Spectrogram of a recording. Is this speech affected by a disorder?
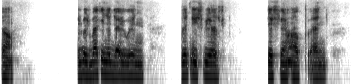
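Yes: spinal muscular atrophy type 2; progressive muscle wasting.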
